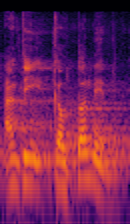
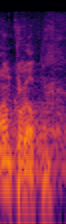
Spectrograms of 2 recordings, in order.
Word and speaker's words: Antti Kauttunen: Y tenemos al primer secretario de la Embajada de Finlandia, que es Antti Kauttunen. ¿Está bien pronunciado eso, no? Sí, muy bien. Ya, muchas gracias. Antti Kauttunen.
